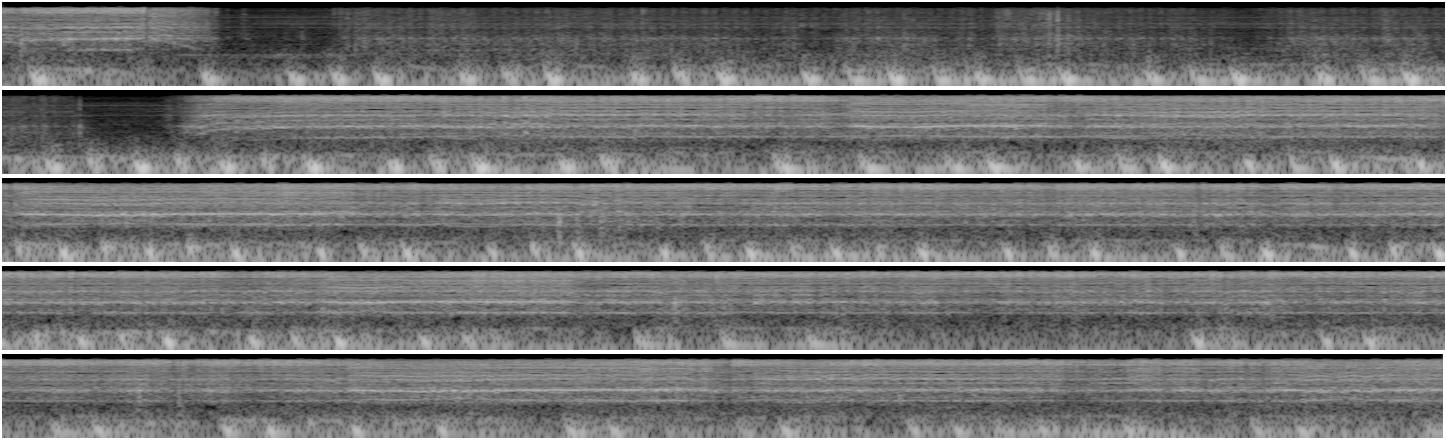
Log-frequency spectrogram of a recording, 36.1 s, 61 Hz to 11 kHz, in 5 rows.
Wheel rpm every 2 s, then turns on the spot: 50, 20, 30, 20, 130, 160, 160, 160, 160, 160, 160, 160, 160, 160, 160, 160, 160, 160.
0-6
